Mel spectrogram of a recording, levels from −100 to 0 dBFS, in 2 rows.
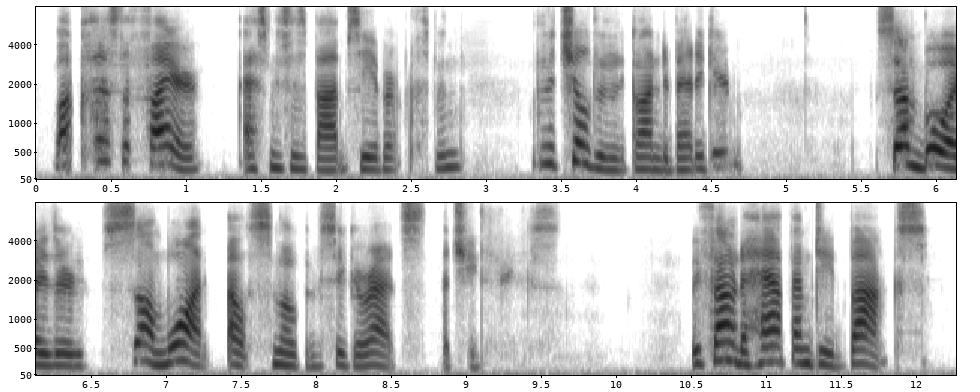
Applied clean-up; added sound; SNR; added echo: neural diffusion model UNIVERSE++.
